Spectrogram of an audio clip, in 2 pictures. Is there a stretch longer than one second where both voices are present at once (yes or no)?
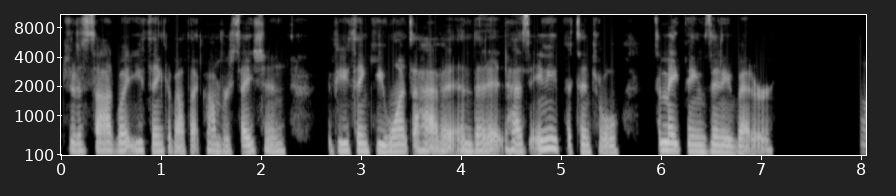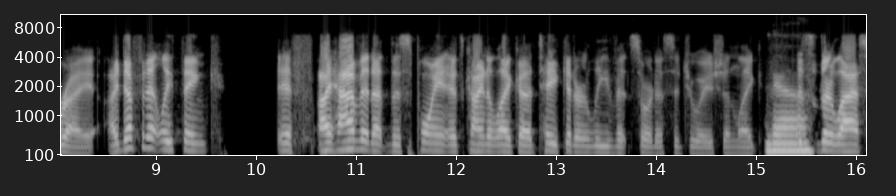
no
